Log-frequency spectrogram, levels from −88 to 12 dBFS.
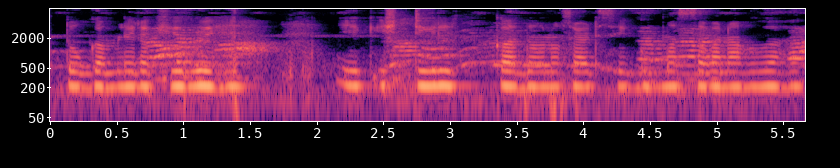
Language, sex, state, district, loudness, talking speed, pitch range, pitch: Hindi, female, Bihar, Darbhanga, -16 LUFS, 160 wpm, 210-220 Hz, 215 Hz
